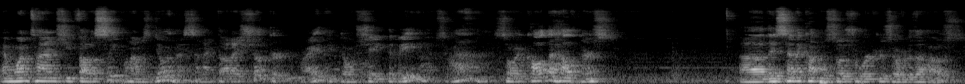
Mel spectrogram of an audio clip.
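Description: Amid light background noise and audible room echo, a man talks at a fairly quick pace with ordinary pitch variation. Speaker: comedian. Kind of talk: stand-up comedy set. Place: bar. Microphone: camera far.

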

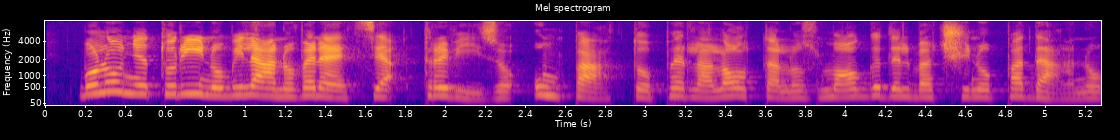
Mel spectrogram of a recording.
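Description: A woman with a plain, everyday voice talks at a fairly quick pace and a medium pitch. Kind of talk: news reading. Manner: formal, steady newsreader delivery.

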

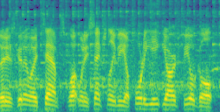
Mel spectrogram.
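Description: A man talks at a fairly quick pace in an energetic tone, with ordinary pitch variation. The sound is dry with no echo, though noticeable background noise is present. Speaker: radio play-by-play announcer. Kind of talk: live radio sports commentary, rapid play-by-play of a high school football game. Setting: radio broadcast from stadium press box. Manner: fast, energetic play-by-play delivery with clipped down-and-distance calls. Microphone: headset.

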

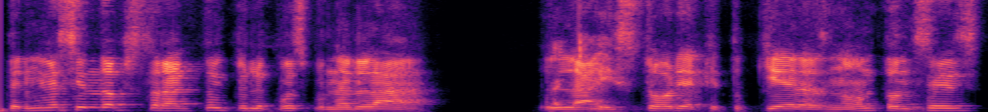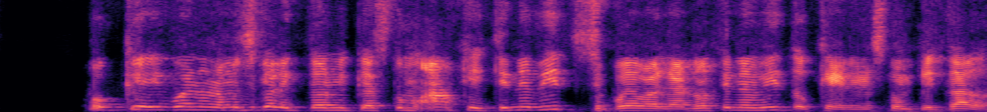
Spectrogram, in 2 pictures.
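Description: Fairly quick in pace, a man speaks high in pitch. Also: ordinary pitch variation. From Mexico, Tepic, Nayarit; Nayarit, Mexico. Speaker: electronic music producer and painter; interviewee. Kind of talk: casual interview. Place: studio. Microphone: studio mic.

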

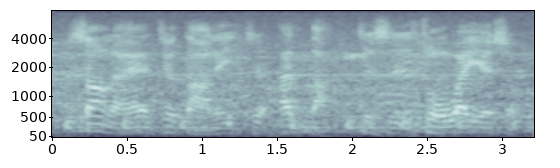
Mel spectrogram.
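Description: Speech at a moderate speed comes through loud background noise. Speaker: sports broadcaster. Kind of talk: 1980s baseball play-by-play.

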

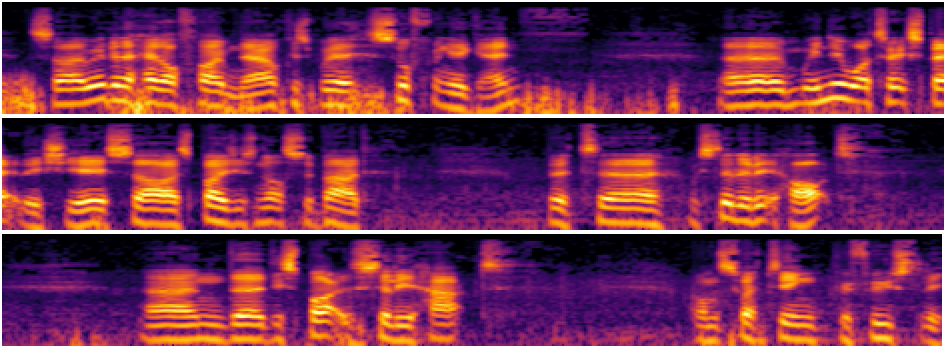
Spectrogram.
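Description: A man at a moderate pace with ordinary pitch variation and long, frequent pauses, in a dry sound with no echo over light background noise. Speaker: vlogger. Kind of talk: casual vlog chat. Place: open country. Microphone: phone near.

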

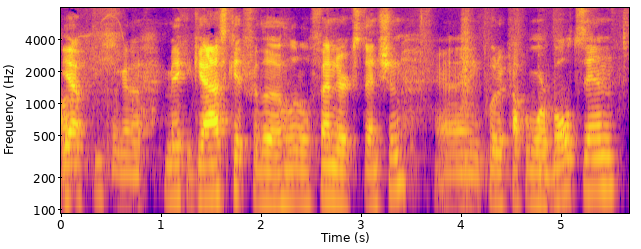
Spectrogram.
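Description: A man talks at a moderate pace. There is light background noise. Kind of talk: tutorial commentary. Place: garage.

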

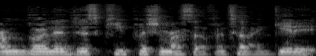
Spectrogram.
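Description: The intonation is fairly even. It belongs to a woman. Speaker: English teacher. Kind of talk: casual interview. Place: home room.

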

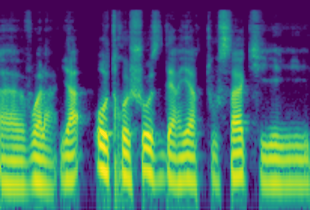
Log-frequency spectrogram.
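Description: The voice speaks at a fairly slow pace with fairly even intonation, the sound dry with no echo over a quiet background. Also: man. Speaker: YouTuber psychic. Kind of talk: casual chat with clairvoyant readings. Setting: video recording with screen backdrop. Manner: many filler sounds and hesitations. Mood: calm, reflective. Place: home room. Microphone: studio mic.

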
